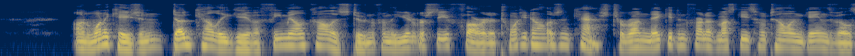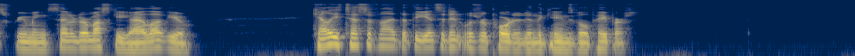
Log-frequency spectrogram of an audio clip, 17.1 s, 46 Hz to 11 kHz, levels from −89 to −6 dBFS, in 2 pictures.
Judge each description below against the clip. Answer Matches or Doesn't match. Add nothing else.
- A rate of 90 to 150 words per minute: Doesn't match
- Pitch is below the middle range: Matches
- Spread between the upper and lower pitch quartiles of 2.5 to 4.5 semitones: Doesn't match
